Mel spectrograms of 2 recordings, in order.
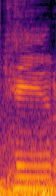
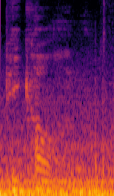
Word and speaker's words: pecan: Pecan or pecan. Oh. They're yes. both appropriate. Matter of fact, they're regional. It's whatever region you were raised in.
